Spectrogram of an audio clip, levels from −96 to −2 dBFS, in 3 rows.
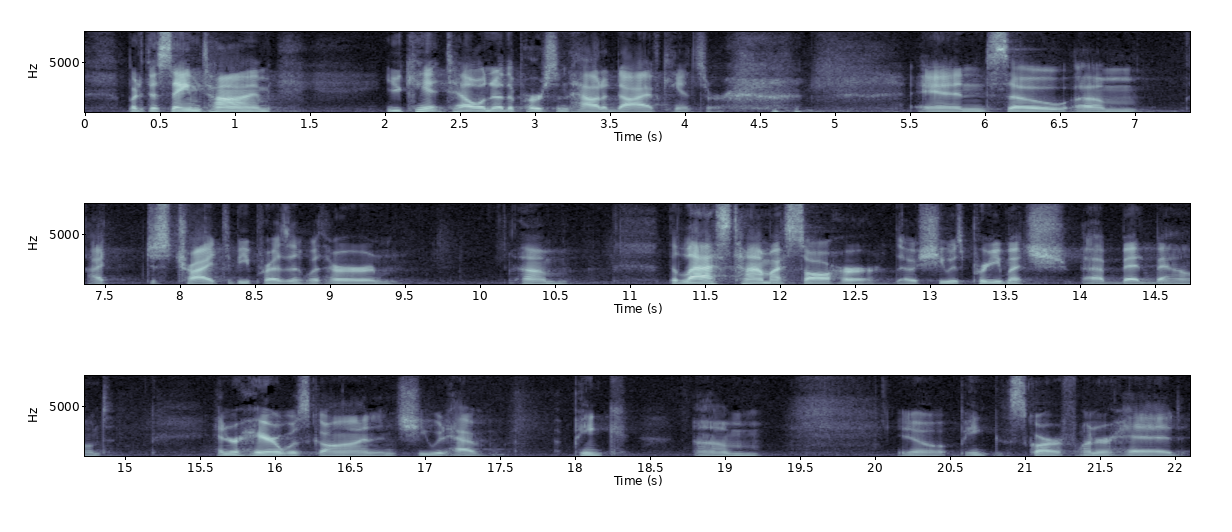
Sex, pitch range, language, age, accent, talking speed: male, 95-110 Hz, English, 20-39, American, 165 wpm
